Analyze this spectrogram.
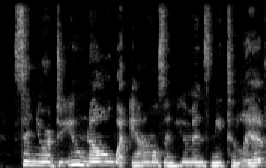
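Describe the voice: Fairly even intonation in plain reading aloud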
